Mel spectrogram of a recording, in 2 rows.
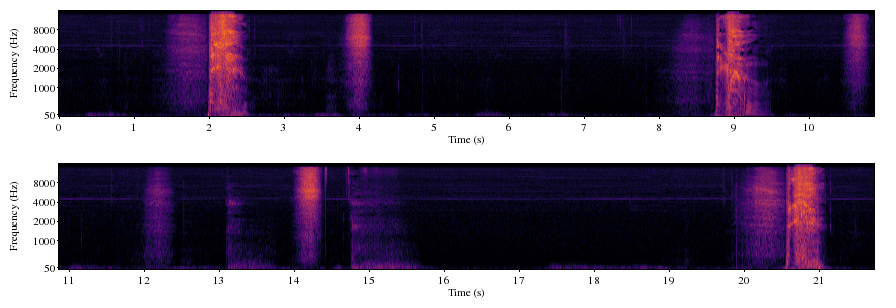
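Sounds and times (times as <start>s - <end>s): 
man sneezing from allergy: 1.8s - 2.6s, 8.3s - 9.5s, 20.1s - 21.2s.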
